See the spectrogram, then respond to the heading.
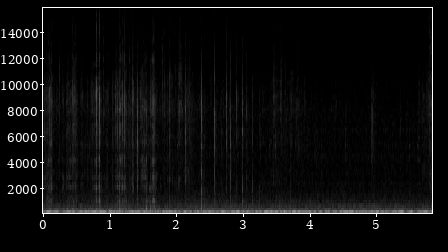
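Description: Long fingernails scratch and rub along the edge of a solid green bar of soap held in the hand. The result is a run of quick, dry scratching bursts over a steady low hum.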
